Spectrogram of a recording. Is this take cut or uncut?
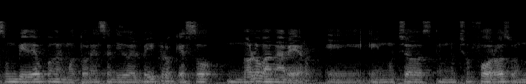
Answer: uncut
